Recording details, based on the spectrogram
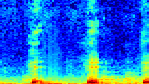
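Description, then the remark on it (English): A person vocally imitates a dog about to vomit: three short, throaty heaving gulps, evenly spaced about half a second apart, low-pitched and moderately loud with no talking. “If you have a dog in your house and you start hearing this noise”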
